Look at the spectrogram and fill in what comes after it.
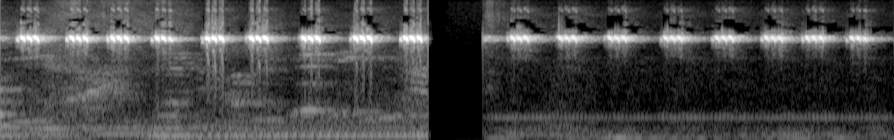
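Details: Cricket chirping, said to repel rats: clean, regular high-pitched pulses about four per second, a brief pause after two seconds, then the steady chirps resume; faint low hum under the first half.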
